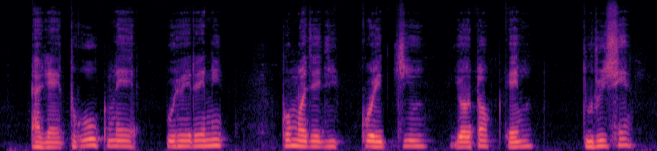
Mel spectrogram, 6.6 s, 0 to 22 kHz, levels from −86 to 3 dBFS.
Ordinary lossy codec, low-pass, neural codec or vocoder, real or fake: none; none; codec, 44.1 kHz, 1.7 kbps, Pupu-Codec; fake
